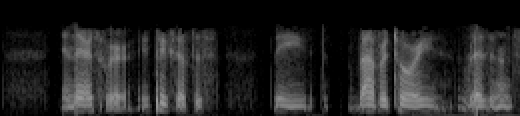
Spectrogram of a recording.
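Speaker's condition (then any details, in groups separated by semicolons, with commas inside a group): Parkinson's disease; shaky voice, voice getting better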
